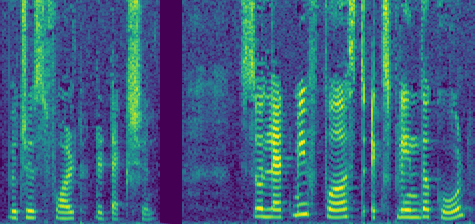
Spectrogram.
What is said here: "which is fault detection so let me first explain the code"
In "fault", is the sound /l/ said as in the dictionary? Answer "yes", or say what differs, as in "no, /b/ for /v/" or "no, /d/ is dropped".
yes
